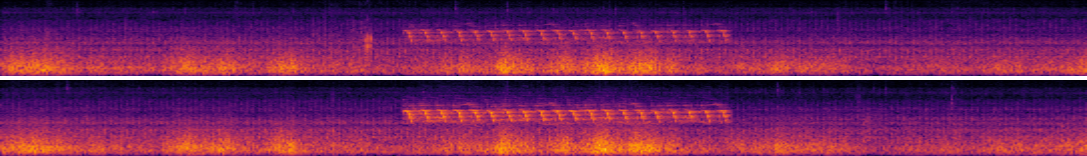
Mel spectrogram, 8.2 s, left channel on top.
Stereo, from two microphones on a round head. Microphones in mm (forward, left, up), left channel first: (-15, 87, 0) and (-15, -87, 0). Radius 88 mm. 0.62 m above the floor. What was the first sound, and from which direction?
Laughter, 50° right (ahead or behind).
